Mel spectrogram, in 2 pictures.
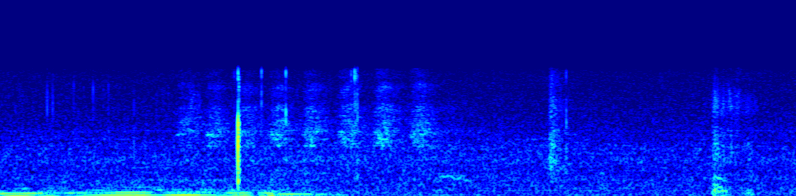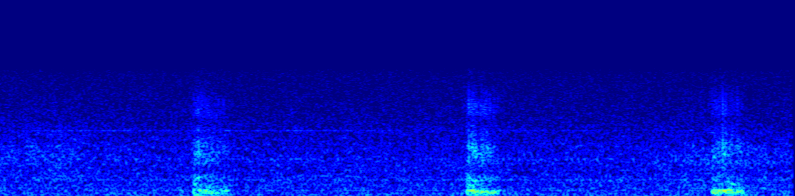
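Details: Spain, a sleeping pet cat, snoring indoors. A few soft clicking smacks come early, then breathy snore bursts recur roughly every three seconds over a steady background hiss.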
